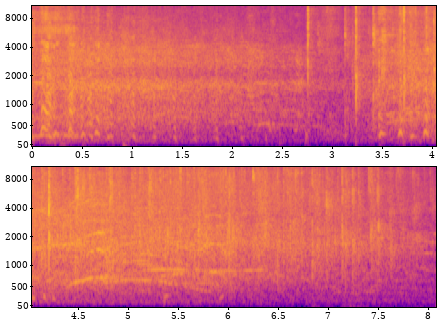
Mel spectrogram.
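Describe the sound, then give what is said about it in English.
A crowd in Portland bursts into sustained applause with scattered laughter after a line about asparagus; dense clapping swells and holds steady, with a few cheers and whistles rising through it before slowly tapering. “I am totally hung up on the fact that in Portland, asparagus is an applause line.”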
